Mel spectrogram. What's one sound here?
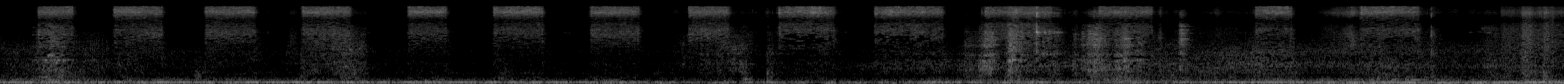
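An aerosol spray can hisses in short, repeated bursts.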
